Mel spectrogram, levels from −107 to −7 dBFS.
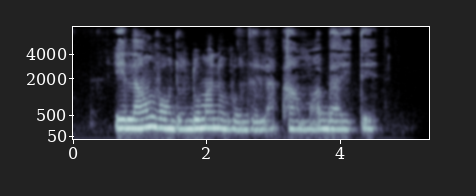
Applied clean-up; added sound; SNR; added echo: neural mask model Resemble Enhance denoiser.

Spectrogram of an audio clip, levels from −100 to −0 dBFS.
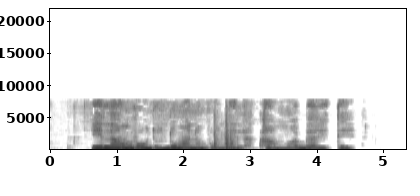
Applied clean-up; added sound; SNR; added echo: classical method Wiener filter.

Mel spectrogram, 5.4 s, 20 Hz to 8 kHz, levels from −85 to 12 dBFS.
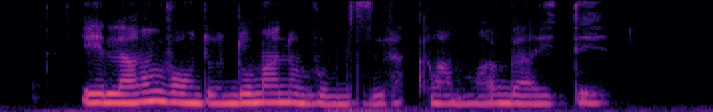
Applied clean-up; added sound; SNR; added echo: neural diffusion model UNIVERSE++.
